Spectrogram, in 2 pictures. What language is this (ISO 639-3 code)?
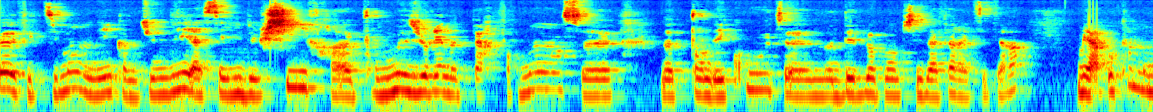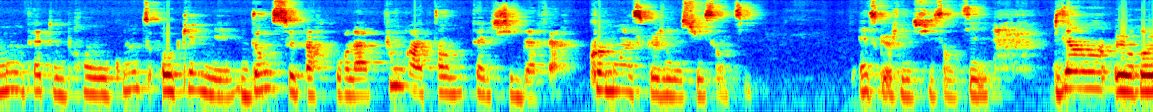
fra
